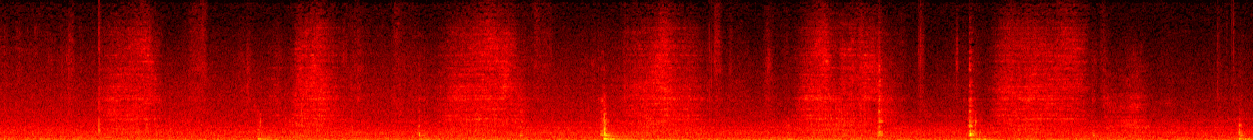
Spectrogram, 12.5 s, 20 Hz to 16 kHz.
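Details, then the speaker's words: 1977 Chevy C10 rear drum brake after shoe adjustment, drum spun by hand: soft, even scraping swish on each turn, the light shoe drag wanted after correct adjustment. "okay so I've got the drum adjusted with just a little bit of drag on there and I'm going to spin it and hopefully you can hear just a little bit of drag on the drum"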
